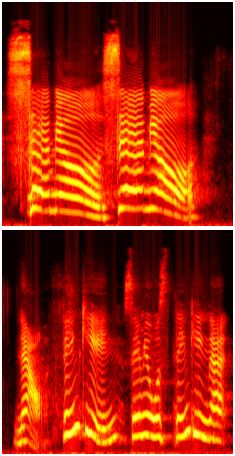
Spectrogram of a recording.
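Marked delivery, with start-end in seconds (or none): 0.0-2.5 lightly voiced God, drawn out. Shown as a demonstration. Storyteller cues the class with a mild God voice. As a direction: call his name slowly like God. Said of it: "Remember the line for God?".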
